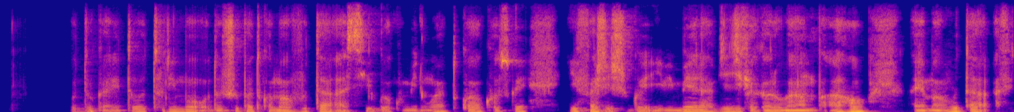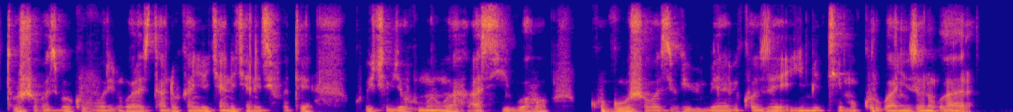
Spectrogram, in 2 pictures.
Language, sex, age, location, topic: Kinyarwanda, male, 18-24, Kigali, health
